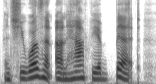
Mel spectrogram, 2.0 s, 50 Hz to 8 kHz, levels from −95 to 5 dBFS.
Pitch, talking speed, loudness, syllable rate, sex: 185 Hz, 185 wpm, -19 LUFS, 4.8 syllables/s, female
